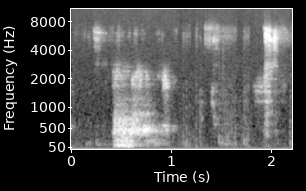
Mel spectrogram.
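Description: Near silence: room tone, with one faint short sound about half a second in.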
